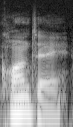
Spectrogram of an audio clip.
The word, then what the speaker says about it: Quante: world's best Urgot player, Quanti, or Quante, right? Because he's a little douchebag. I watched it, but they said, I was like, how do you say the name? He's like, Quante.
